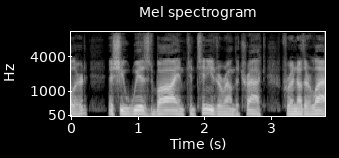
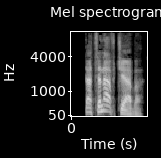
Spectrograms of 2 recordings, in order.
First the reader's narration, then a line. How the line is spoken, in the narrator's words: barked Stormy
